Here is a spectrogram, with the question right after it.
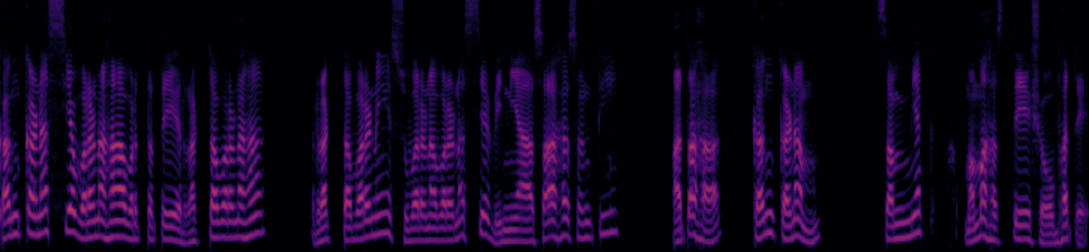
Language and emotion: Sanskrit, neutral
